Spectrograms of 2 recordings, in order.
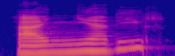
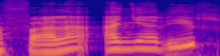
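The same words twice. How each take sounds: First: Said in the usual way. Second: Añadir said slowly and higher with a rising end; teacher models añadir for students, slow and stressed. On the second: Shown as a demonstration. Teacher models the Spanish word añadir for Brazilian students, slow and stressed. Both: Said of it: "pra não misturar, fala añadir".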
